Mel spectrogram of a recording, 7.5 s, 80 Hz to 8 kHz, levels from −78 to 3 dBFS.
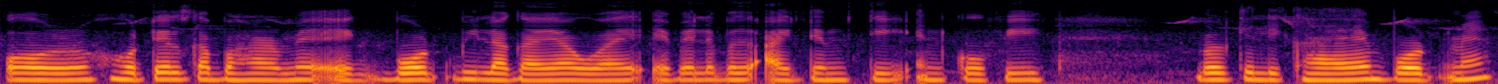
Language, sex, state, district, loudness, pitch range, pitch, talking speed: Hindi, female, Arunachal Pradesh, Papum Pare, -16 LUFS, 185-195 Hz, 185 Hz, 160 wpm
